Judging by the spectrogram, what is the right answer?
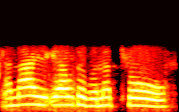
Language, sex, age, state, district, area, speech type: Manipuri, female, 30-45, Manipur, Tengnoupal, rural, conversation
